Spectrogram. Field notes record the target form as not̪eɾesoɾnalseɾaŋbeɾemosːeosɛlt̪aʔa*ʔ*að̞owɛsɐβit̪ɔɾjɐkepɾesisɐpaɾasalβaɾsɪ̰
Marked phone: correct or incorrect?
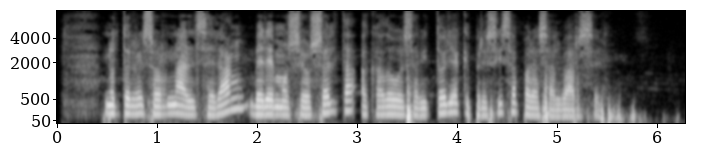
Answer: incorrect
